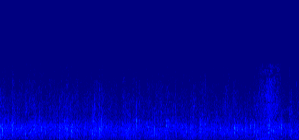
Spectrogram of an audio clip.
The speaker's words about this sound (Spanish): Si va a dar un aplauso al Señor, déselo fuerte, déselo fuerte.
